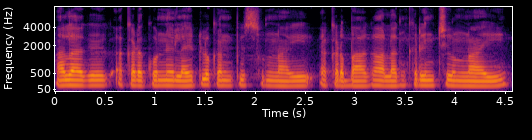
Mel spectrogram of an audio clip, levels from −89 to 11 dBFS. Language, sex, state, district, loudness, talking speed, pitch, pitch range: Telugu, male, Telangana, Hyderabad, -19 LUFS, 120 wpm, 140 Hz, 130-140 Hz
